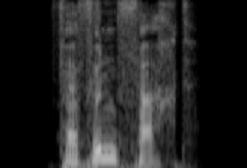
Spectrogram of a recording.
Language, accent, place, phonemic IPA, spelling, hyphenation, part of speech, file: German, Germany, Berlin, /fɛɐ̯ˈfʏnfˌfaxt/, verfünffacht, ver‧fünf‧facht, verb, De-verfünffacht.ogg
- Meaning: 1. past participle of verfünffachen 2. inflection of verfünffachen: second-person plural present 3. inflection of verfünffachen: third-person singular present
